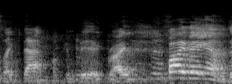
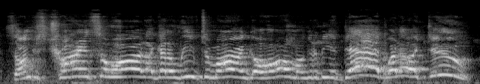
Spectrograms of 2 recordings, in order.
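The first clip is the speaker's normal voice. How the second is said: high, loud desperate outpouring; frustrated; 10 semitones higher, 6 dB louder than usual. Retold or imitated. Soon-to-be dad pleading with the sky, acted frustrated yelling. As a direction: plead at the top of the voice. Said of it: "I was getting so frustrated".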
